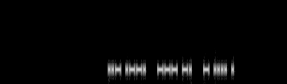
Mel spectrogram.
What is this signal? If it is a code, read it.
Morse code, heard as a keyed tone, about 66 wpm, 700 Hz. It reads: UP ON THE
